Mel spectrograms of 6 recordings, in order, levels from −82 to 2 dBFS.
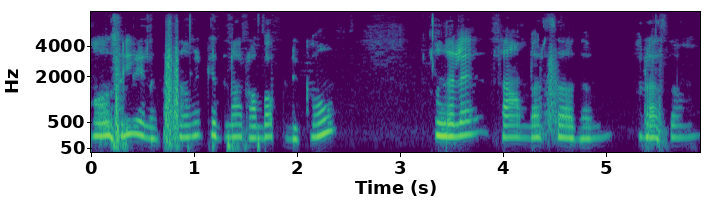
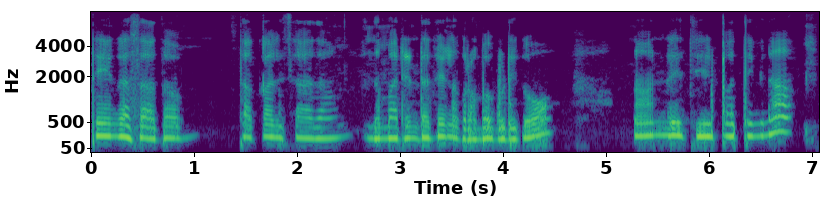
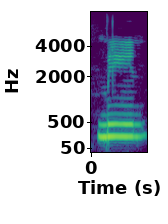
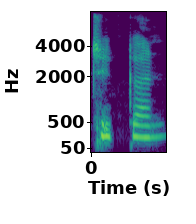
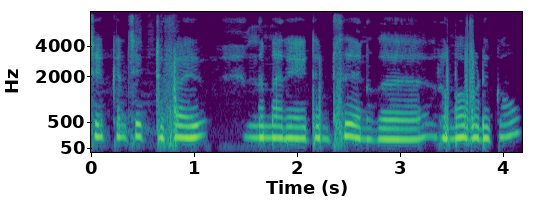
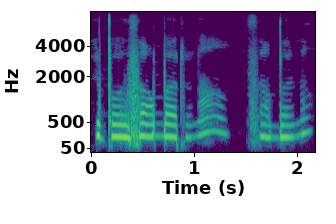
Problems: background sounds at intervals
